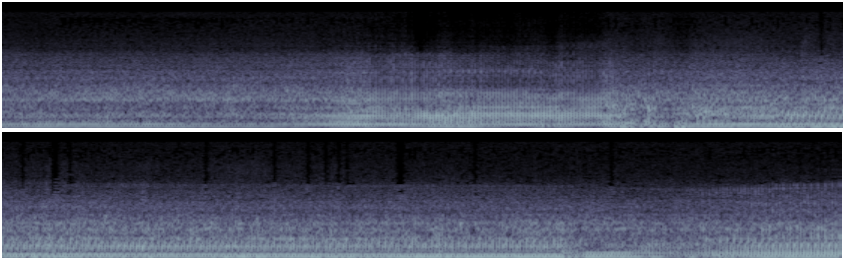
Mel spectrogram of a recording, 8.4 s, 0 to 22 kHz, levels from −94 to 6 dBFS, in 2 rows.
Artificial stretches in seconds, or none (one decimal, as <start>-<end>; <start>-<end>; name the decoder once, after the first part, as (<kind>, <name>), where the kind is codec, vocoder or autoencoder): 0.0-3.9 (autoencoder, DAC-VAE)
